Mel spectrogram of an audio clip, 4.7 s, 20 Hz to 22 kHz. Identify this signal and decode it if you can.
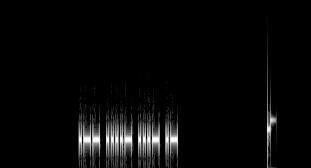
Morse code, heard as a keyed tone, about 36 wpm, 700 Hz. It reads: W4VA
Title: USA Call Signs - 4 Characters - 3x Character Spacing - 35wpm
